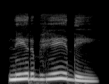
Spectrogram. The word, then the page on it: ನಿರ್ಭೇದಿ: nirbhēdi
